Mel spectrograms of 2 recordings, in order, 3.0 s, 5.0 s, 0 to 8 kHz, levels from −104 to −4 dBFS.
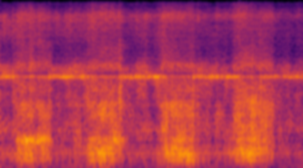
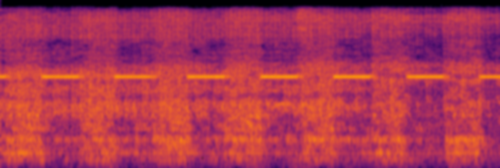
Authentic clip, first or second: second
